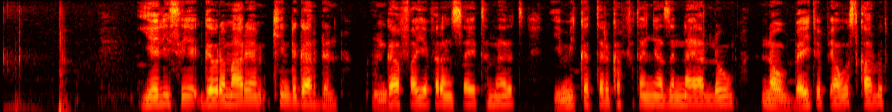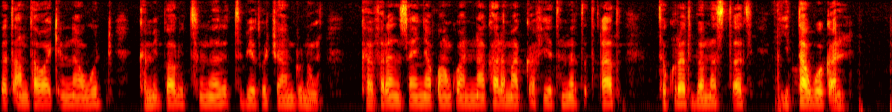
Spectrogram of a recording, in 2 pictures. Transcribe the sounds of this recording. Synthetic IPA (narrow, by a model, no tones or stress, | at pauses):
jɛlise̞ɡəβɾəmaɾijamkʰind̪ɡaɾd̪ən | ɨŋɡafːajɛfəɾənsajt̪ʰɨmhɨɾt̪ | jɛmːikːət̪ʰːəlkʰəfːɨt̪ʰəɲːazənːajalːəw | nəwbəit̪ʰjo̞pʼːjawʊst̪ʼkʰalːut̪bət̪ʼamt̪ʰawakʼinːawʊd̪ | kʰəmːibːalut̪ʰɨmhɨɾt̪be̞t̪ʰo̞t͡ʃːand̪unəw | kʰəfəɾənsajɲːakʷʼaŋkʷʼaɨnːakʰəaləmakʼːəfjɛt̪ʰɨmhɨɾt̪t̪ʼɨɾat̪ʰː | ɨkʰɾət̪bəməst̪ʼət̪ | jɪt̪ːawːɔkʼal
